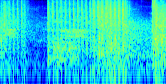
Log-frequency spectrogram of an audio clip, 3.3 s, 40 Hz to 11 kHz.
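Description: Dense rifle and machine-gun fire from a Company of Heroes 3 battle, with riflemen attacking Panzergrenadiers, crackles in continuous rapid bursts with a brief lull.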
